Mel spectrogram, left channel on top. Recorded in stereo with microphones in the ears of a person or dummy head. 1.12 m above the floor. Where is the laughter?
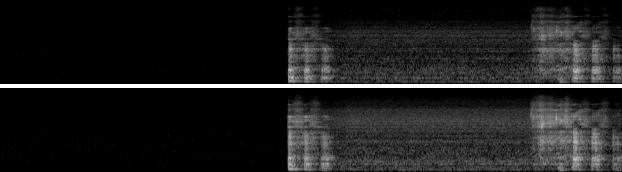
40° right (ahead or behind), 1.1 m.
